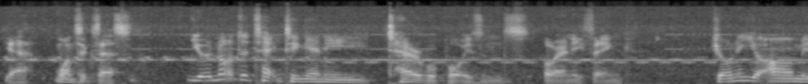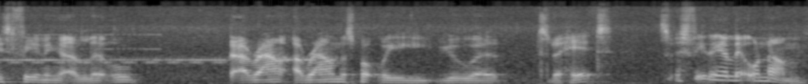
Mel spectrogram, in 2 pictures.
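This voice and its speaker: A man's voice: lowish voice, very animated, normal speed, over music, low-quality recording. A man improvising casual narration as game master, explaining things in a rambling, hedging way.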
